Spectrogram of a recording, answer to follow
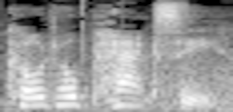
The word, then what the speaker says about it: Cotopaxi: Mount Cotopaxi.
